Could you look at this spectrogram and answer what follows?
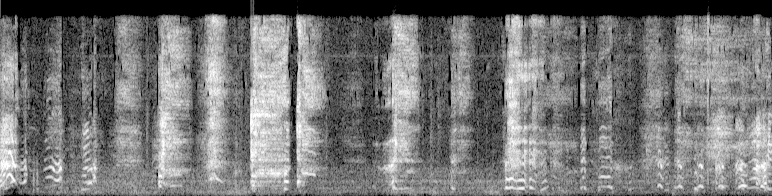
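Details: An adult woman (mom) with a bad cold tries to sing "The Hills Are Alive"; the singing is broken repeatedly by harsh cough bursts and throat clearing.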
